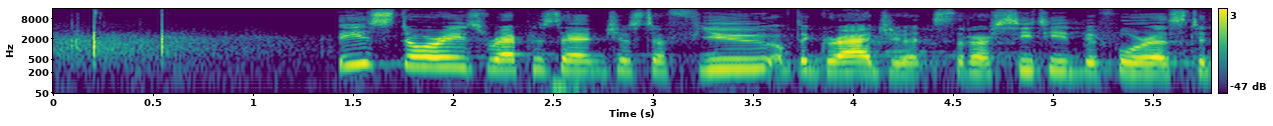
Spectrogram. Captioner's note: applause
